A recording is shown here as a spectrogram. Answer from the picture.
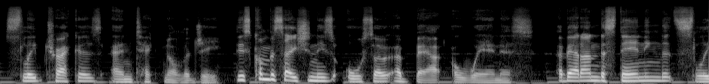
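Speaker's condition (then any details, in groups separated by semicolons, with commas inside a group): No condition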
